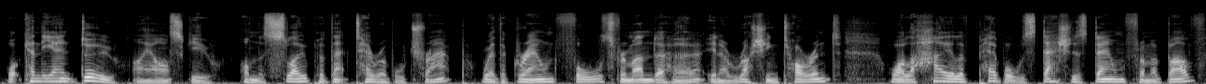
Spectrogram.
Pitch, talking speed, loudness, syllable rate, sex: 110 Hz, 175 wpm, -18 LUFS, 4.3 syllables/s, male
